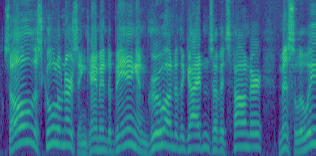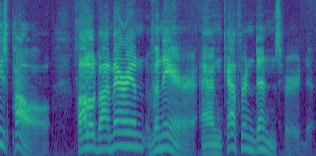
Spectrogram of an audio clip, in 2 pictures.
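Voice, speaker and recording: A man's voice: high-pitched, wildly swooping pitch, moderate pace, sharp tone. A man narrating and announcing in a polished, declamatory 1950s radio style.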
